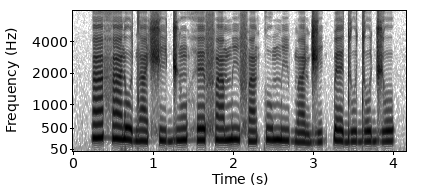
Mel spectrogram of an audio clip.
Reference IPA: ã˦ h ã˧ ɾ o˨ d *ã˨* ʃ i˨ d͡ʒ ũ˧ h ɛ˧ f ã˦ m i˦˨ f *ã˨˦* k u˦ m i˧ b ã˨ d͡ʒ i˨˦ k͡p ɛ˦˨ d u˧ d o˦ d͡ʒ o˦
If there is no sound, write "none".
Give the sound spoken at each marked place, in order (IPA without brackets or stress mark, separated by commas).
ã˨, ã˨˦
